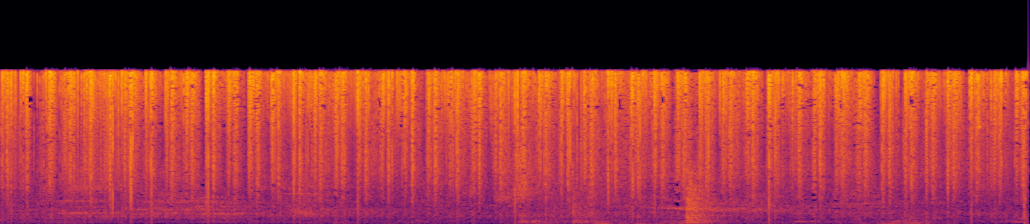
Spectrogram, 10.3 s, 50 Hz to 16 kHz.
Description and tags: mySound JPPT5 Matilde
Sounds from objects that are beloved to the participant pupils at Colégio João Paulo II school, Braga, Portugal.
